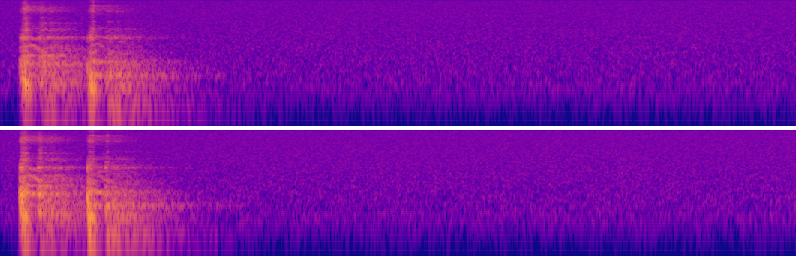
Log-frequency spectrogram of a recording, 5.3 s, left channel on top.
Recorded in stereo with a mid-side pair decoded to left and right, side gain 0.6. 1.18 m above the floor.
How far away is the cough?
About 5.5 m.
